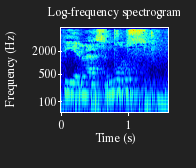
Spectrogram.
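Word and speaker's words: Pirasmos (πειρασμός): But say it once for them, so they can hear it the way it's supposed to be. – Pirasmos. – See what I mean by overtones? Pirasmon. – The action is on the ultima.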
